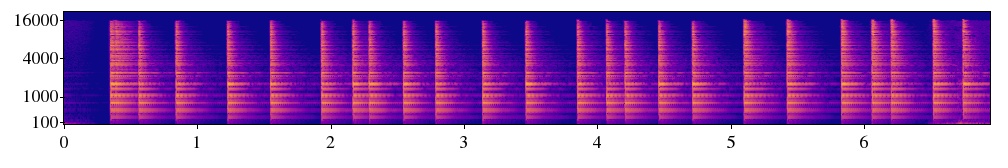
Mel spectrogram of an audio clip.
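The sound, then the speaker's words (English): A bright, metallic cowbell sample from a keyboard instrument's built-in percussion sounds, struck repeatedly in a quick, syncopated pattern, each hit ringing sharply then decaying fast, played loud with no voices. “That's like a cowbell.”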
